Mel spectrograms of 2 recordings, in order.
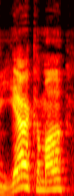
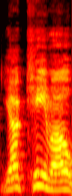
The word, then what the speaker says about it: Yakima: the not so small town of Yakima, not Yakima, Washington, which is in eastern Washington.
